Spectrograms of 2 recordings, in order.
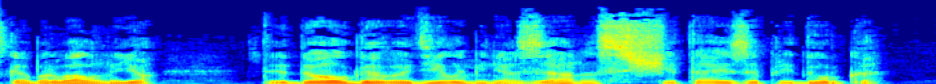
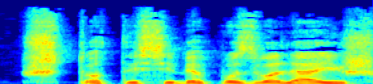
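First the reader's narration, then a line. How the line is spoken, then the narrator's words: Indignant cry. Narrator (Russian): вне себя от возмущения вскрикнула она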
